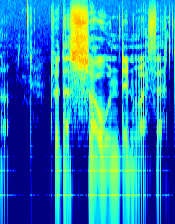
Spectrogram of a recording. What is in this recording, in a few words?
"sownd", Welsh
